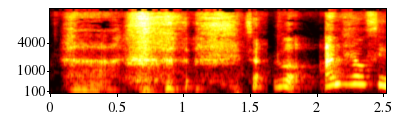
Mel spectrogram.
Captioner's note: laughs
